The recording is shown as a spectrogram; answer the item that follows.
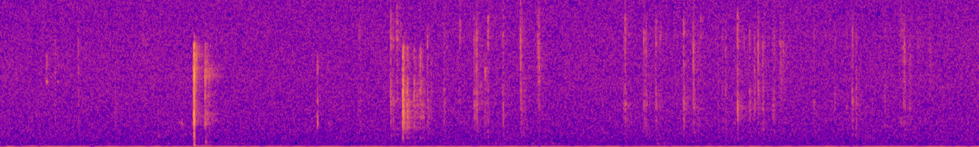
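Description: Typing on a computer keyboard: one louder click about a second in, then a quick run of keystrokes through the second half.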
